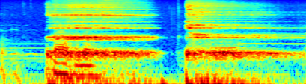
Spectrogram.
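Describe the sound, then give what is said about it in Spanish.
A voice imitates the heavy, labored breathing of a coronavirus patient in hospital with a mask: two long, loud, raspy breaths, an inhale then an exhale, with a brief pause between them. “Entonces tú llegas y te internan, y estás internado con una mascarilla, y estás ahí y tú decís, puta, ya, así respirando, que sería como más o menos como así, así, espérate, calmado, espérate, lo voy a hacer.”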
